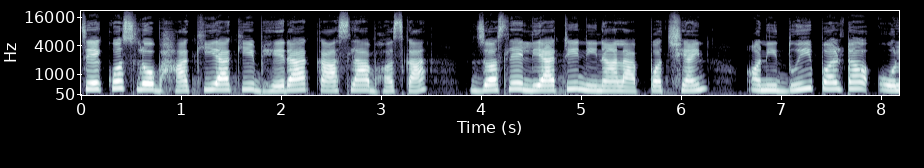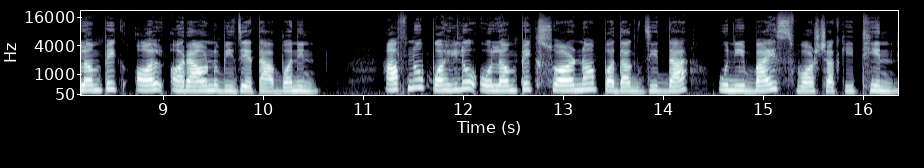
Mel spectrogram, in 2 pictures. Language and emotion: Nepali, neutral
